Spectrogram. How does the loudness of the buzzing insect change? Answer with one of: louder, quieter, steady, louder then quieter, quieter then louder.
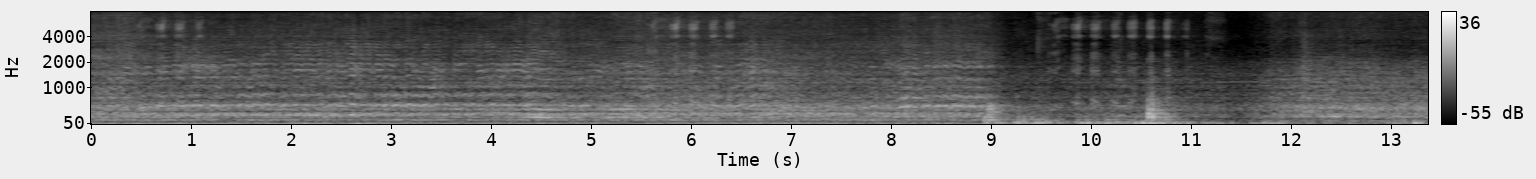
steady.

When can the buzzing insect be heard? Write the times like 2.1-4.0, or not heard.
0.0-13.3.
